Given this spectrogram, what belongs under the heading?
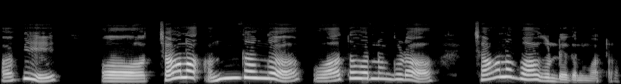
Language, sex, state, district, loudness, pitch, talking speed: Telugu, male, Andhra Pradesh, Anantapur, -16 LUFS, 225 Hz, 85 wpm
